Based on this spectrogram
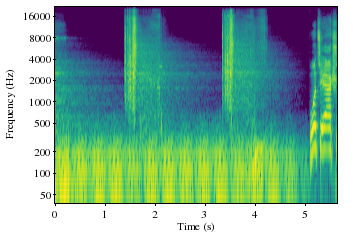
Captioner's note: unlocking sci-fi doors/mechanisms noises; unlocking 'click' noises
